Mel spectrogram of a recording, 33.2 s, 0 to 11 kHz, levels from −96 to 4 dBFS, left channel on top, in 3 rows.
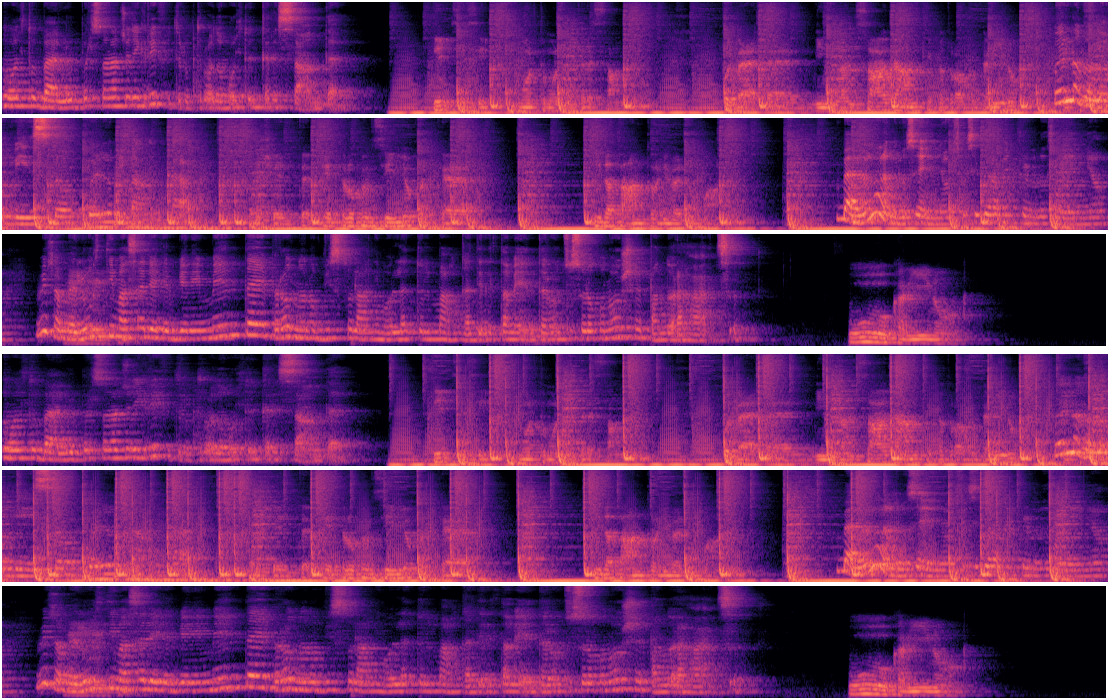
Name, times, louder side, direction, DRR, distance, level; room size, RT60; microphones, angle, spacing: voice 1, 0.0-3.4 10.5-13.0 19.4-22.2 22.5-29.5, left 2 dB, 85° left, 3 dB, 1.3 m, -29 dB
sound 1, 3.9-7.8 8.2-10.6 10.9-18.6 18.9-21.3 21.5-21.9, right 2 dB, 65° right, 0.7 m, -26 dB
voice 2, 4.3-6.4 7.2-10.3 10.6-11.1 11.5-11.9 13.5-15.9 17.0-18.4 21.3-21.4 22.7-23.4 30.6-31.8, left 1 dB, 10° left, 3 dB, 0.6 m, -31 dB
7.1 x 4.4 x 5.2 m, 0.72 s
head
